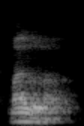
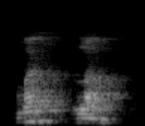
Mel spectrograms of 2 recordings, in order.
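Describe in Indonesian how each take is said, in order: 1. Bunyi n melebur ke l tanpa dengung. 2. Bunyi n diucapkan terpisah sebelum l. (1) "Jadi masuk saja mal, kemudian tanpa ditahan" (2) "Kalau tidak dimasukkan, maka menjadi man lam"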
